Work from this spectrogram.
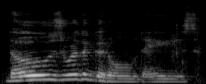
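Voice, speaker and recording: A woman's voice: fairly low pitch, lively intonation, takes it slowly, mellow. A woman voicing a playful, nostalgic old grandfather cat in a children's storybook, drawing out words in a folksy way.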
